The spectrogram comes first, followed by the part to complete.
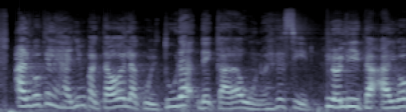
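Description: An animated tone carries very wide pitch swings. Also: woman. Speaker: podcast host. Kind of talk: casual chat.

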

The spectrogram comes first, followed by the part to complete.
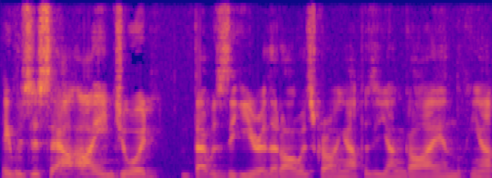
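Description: A man's medium-pitched voice with an Australian accent, flat and monotone, at a fairly quick pace over noticeable background noise. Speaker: podcast host and cyclist. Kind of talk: casual interview.

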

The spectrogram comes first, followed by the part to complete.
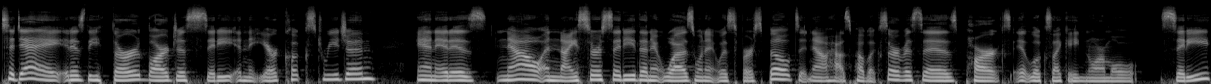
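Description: A woman speaks in an ordinary speaking voice at a medium pitch, with ordinary pitch variation and a moderate pace. She leaves hardly any pauses, on a very clean recording with a silent background and a dry, close sound with no echo. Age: 40s. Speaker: podcast host. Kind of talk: true crime storytelling.

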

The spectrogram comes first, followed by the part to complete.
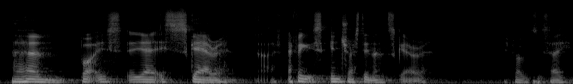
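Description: A somewhat breathy man at a fairly quick pace, fairly even in intonation but with big swings in loudness. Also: medium pitch for a man. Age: 30s. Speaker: podcast host. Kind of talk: casual interview.

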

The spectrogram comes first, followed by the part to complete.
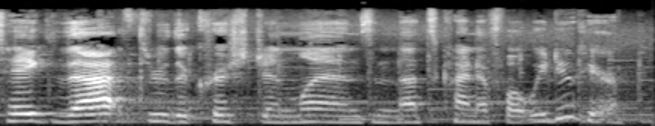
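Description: A woman's medium-pitched voice with fairly even intonation over music in the background. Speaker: podcast co-host. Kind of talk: casual, conversational.

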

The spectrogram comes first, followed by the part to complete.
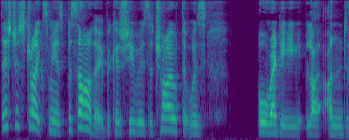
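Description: With a British accent, the voice shows very wide pitch swings on a very clean recording with a silent background. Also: woman. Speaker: true crime podcast co-host. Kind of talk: casual chat, commentary.

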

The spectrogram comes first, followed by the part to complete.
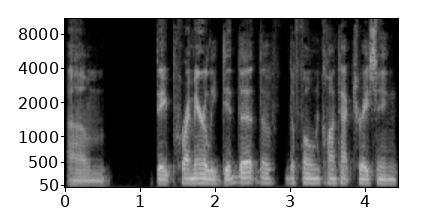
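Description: Fairly even in intonation, a man speaks against a quiet background. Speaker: podcast host. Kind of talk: interview. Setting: remote call.

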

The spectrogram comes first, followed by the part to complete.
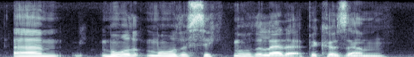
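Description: On a very clean recording with a silent background, a man with a New Zealand accent speaks at a fairly slow pace with ordinary pitch variation. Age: 20s. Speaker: fashion designer. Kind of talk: interview. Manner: halting.

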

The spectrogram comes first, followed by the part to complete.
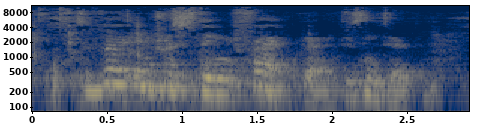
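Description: A man talks with lively intonation. Noticeable background noise runs underneath. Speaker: psychoanalyst chairing the talk. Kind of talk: chairing a discussion.

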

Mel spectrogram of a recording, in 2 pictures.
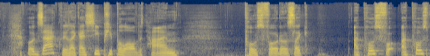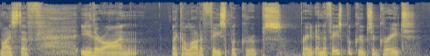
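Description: With a Canadian accent and lively intonation, a man at medium pitch speaks at a moderate pace and very even loudness, leaving long, frequent pauses in a very clean recording with a silent background. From Saskatchewan, Canada. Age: 40s. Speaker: wildlife photographer. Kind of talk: casual chat.

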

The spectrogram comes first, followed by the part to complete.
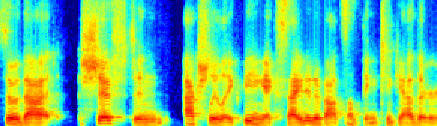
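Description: With a quiet background, a woman with an American accent and a very deep, low pitch speaks at a moderate pace with fairly even intonation. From US, Maryland (Silver Spring). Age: 30s. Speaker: photographer and author. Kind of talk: casual interview.

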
